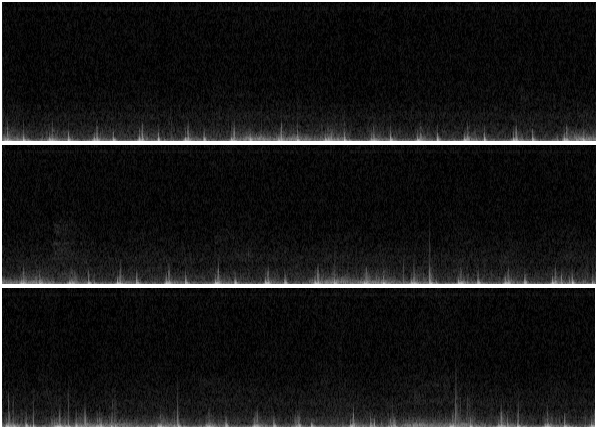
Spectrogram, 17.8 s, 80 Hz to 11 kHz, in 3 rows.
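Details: Heartbeat of a 22-year-old female, stressed after pulling an all-nighter. Steady, brisk, deep lub-dub thumps with a low background hum: heartbeat under stress.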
